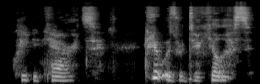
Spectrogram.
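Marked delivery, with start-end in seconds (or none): 0.1-1.0 low, soft creepy carrots; muttered dismissal. A narrator's reading. Jasper brushing off his fear, muttered low. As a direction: mutter it under your breath.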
